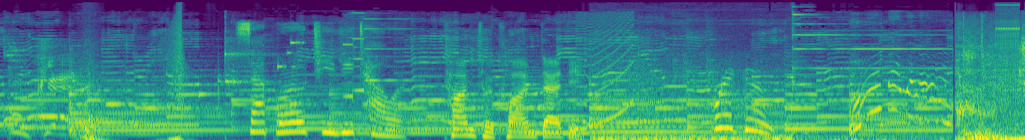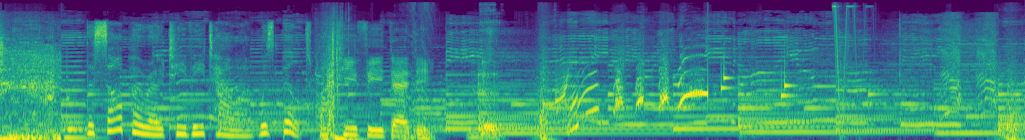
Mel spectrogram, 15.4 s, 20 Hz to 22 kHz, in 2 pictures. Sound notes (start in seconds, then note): 10.1 grunt; 11.8 insane laughter; 14.9 insane laughter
